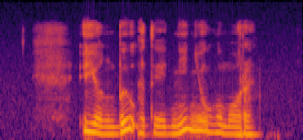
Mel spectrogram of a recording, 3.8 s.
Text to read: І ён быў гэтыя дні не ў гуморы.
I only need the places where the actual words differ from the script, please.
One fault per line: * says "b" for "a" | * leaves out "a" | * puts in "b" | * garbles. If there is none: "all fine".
all fine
